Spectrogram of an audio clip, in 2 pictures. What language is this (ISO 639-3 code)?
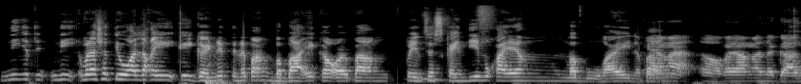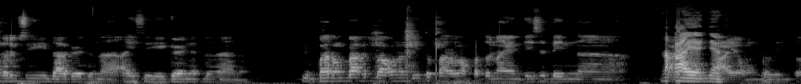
fil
